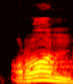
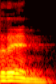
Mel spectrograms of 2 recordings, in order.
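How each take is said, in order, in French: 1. La syllabe est lourde, avec une voyelle sombre. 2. La syllabe est légère, avec une voyelle fine. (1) "c'est un temps, mais en fatigue" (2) "c'est pas ren"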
